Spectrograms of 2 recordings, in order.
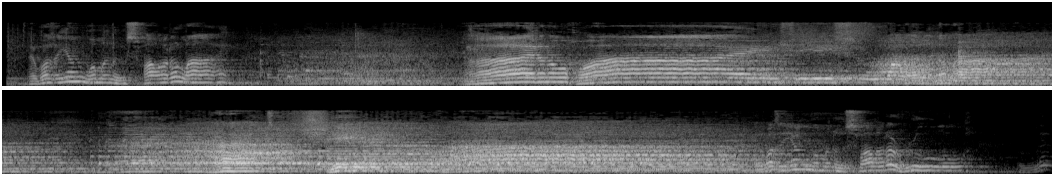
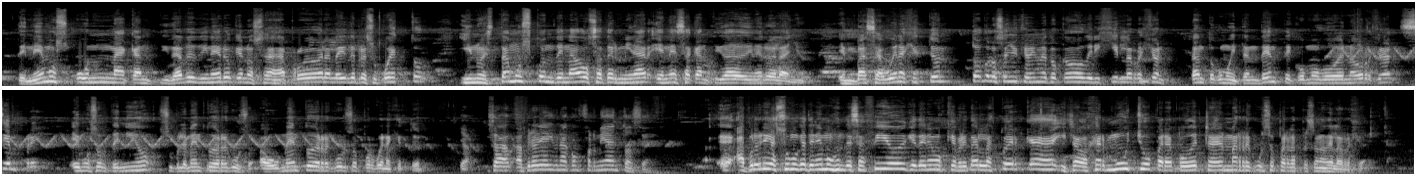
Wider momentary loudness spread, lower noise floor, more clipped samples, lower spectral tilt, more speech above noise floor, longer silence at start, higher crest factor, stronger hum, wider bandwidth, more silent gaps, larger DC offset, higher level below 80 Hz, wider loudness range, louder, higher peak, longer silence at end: first, 16 LU vs 9 LU; first, -50 dBFS vs -35 dBFS; neither; about the same, -5.5 dB/octave vs -4.5 dB/octave; first, 31 dB vs 20 dB; about the same, 0.05 s vs 0 s; about the same, 18 dB vs 14 dB; neither; second, 8.4 kHz vs 16.5 kHz; neither; neither; about the same, -52 dBFS vs -50 dBFS; first, 11 LU vs 5 LU; second, -20 LUFS vs -15 LUFS; about the same, -2 dBFS vs 0 dBFS; second, 0.05 s vs 0.4 s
